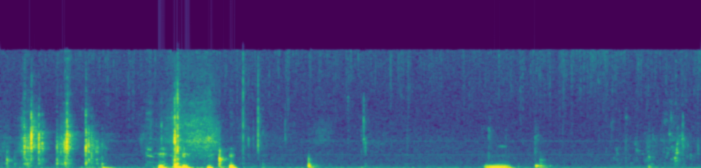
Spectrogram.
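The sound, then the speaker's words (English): A water bottle is cracked open: a quick series of sharp plastic crackles and crunches, followed by a short murmured vocal sound and faint handling noises. “I'll crack open my water.”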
